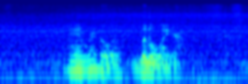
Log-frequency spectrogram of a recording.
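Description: A man speaks briefly and calmly into a close microphone.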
